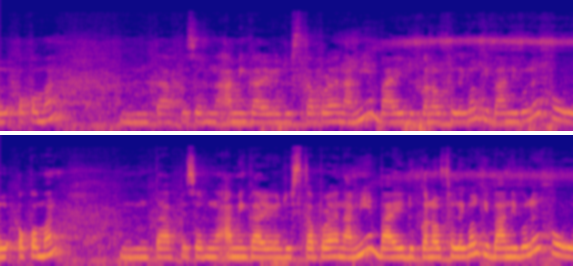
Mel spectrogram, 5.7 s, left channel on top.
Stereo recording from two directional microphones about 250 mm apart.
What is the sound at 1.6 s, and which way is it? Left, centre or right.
Speech, right.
